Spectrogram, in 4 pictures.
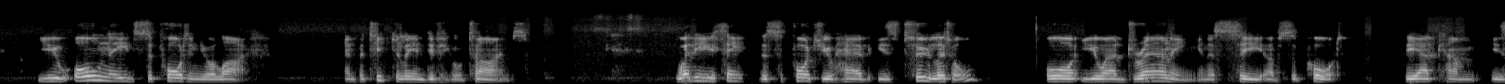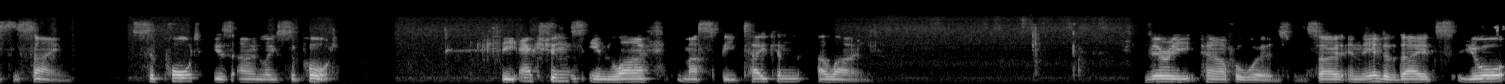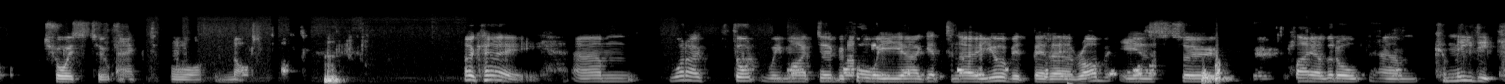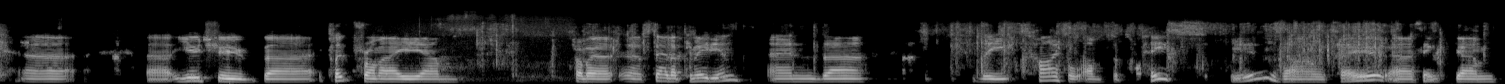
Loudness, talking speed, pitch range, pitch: -24 LUFS, 115 wpm, 125-170 Hz, 135 Hz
